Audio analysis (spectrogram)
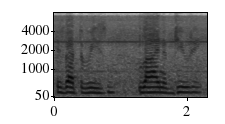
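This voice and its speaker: An actress playing a reserved woman who owns a bookshop in a 1970s radio drama, quiet and polite. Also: fairly low pitch, level tone, moderate pace, lightly acted. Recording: dull old radio broadcast with hiss.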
